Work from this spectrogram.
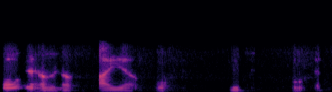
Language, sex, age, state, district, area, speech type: Urdu, male, 45-60, Telangana, Hyderabad, urban, conversation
